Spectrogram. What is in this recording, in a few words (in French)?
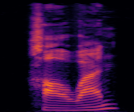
"hao3wan2", chinois; Cours de Chinois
